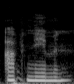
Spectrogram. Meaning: to take off (to remove something that is attached to something or on top of it)
- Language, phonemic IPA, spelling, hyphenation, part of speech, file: German, /ˈapˌneːmən/, abnehmen, ab‧neh‧men, verb, De-abnehmen.ogg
